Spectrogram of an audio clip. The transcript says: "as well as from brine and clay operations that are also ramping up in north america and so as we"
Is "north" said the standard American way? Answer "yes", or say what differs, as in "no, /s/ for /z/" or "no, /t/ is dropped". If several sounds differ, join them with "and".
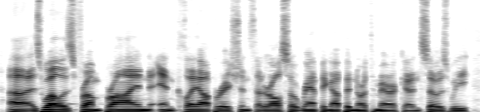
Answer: yes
